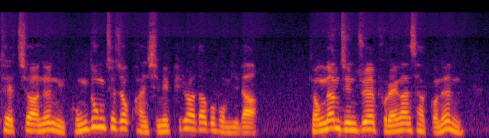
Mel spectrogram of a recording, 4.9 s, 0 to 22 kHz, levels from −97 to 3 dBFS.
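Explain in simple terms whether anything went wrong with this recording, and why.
Between 1.75 and 2.2 seconds, some of the speech gets swallowed: the noise suppressor mistook parts of it for background noise and turned them down along with the background. Only brief scraps, adding up to a small fraction of a second, go faint, such as soft consonants or word endings. Unlike a dropout, the sound never cuts to silence. The faint room noise underneath is part of the recording itself and not a fault.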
